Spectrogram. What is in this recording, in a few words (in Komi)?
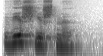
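"вешйыштны", Komi, female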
